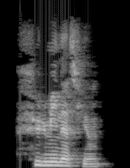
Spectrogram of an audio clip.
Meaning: fulmination
- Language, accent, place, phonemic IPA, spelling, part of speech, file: French, France, Lyon, /fyl.mi.na.sjɔ̃/, fulmination, noun, LL-Q150 (fra)-fulmination.wav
